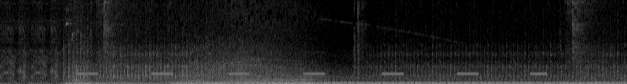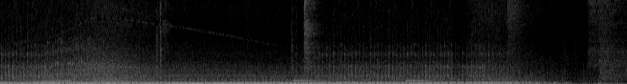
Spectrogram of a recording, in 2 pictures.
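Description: A bus engine hums steadily and then falls quiet.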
